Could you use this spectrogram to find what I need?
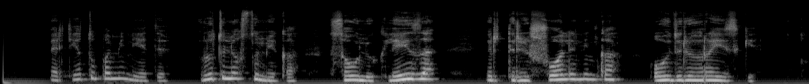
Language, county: Lithuanian, Vilnius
